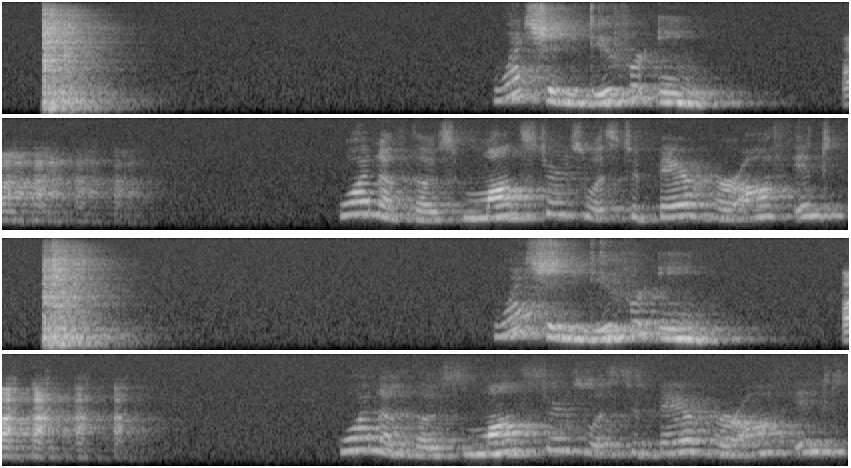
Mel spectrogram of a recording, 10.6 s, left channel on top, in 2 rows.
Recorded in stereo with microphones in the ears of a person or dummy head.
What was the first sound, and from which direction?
A door slam, 85° left.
